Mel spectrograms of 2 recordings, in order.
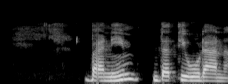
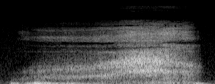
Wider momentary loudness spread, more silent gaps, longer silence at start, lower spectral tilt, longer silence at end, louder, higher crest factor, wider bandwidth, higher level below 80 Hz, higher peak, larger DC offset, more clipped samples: second, 6 LU vs 15 LU; neither; first, 0.85 s vs 0.1 s; first, -7 dB/octave vs -4 dB/octave; about the same, 0 s vs 0.1 s; about the same, -15 LUFS vs -16 LUFS; about the same, 14 dB vs 16 dB; second, 7.6 kHz vs 16.5 kHz; second, -52 dBFS vs -26 dBFS; about the same, -2 dBFS vs 0 dBFS; neither; neither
